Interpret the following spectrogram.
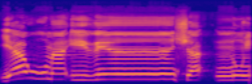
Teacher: تنوین کے بعد جب شین آئے تو وہاں پر اکفا کا قاعدہ لگتا ہے، اور جب اکفا ہو تو اس کا مطلب ہوتا ہے کہ غنہ کرنا ہے لیکن چھپا کر غنہ کرنا ہے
